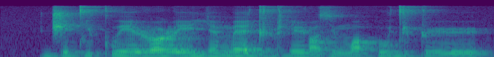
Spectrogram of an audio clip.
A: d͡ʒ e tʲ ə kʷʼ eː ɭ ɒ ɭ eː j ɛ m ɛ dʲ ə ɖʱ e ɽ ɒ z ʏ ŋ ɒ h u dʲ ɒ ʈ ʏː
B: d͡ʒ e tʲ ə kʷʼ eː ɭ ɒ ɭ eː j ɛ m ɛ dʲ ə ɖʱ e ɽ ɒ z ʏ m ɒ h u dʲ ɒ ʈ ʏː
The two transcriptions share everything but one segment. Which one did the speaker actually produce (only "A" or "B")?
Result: B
